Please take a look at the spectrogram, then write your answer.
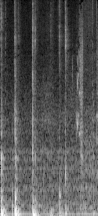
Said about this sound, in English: And I think I just typed push. push lid.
